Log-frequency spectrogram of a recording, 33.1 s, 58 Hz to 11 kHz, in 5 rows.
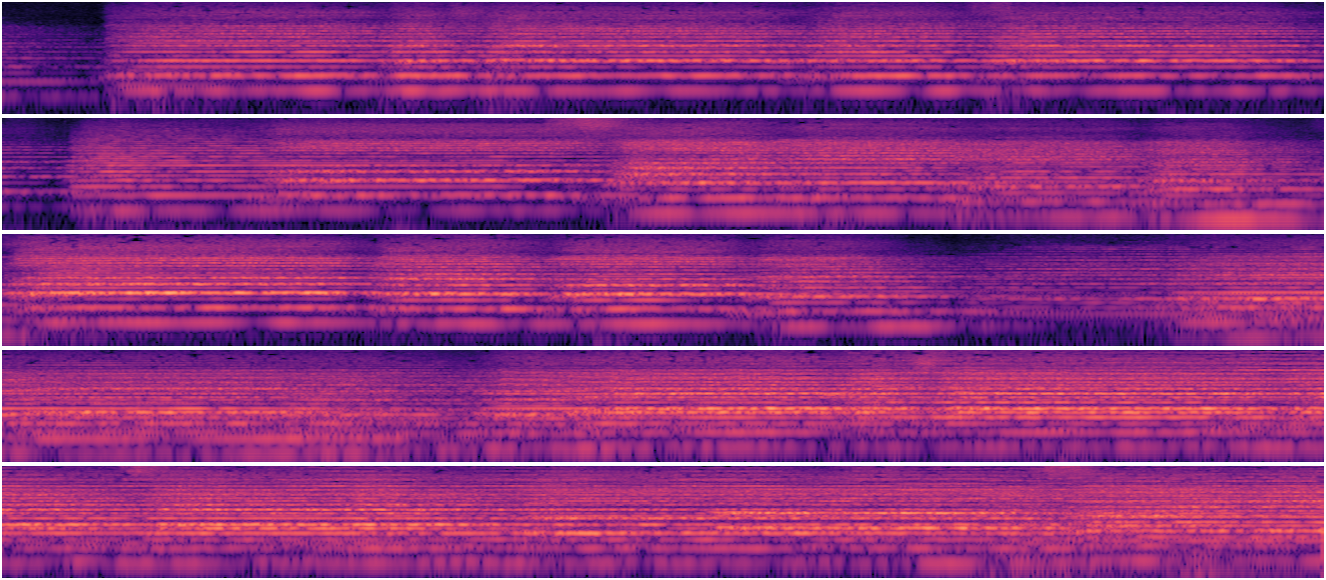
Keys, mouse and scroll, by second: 0.3 click, 2.0 click, 2.9 click, 4.2-4.6 scroll down 2, 4.8-5.4 scroll down 4, 8.0 click, 9.0 click, 11.6 click, 15.6 click, 17.5-19.6 drag, 25.2-26.4 drag, 27.0 click, 29.8 click, 32.4 click.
